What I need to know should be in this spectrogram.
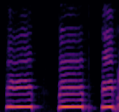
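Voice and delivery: high, loud beep imitation; mock trash compactor beeps; imitated beeping. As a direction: beep like a machine. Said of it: "it starts beeping".

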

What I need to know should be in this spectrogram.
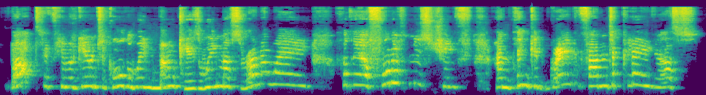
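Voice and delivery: very high, squeaky little mouse voice; squeaky mouse queen. A narrator's reading. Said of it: "in her squeaky little voice".

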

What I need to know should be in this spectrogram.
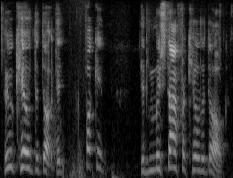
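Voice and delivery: loud, high indignant demand; outraged. Real, not acted. Player discovering his dog dead, shouting at teammates in outrage. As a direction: demand an answer, furious at losing the dog.

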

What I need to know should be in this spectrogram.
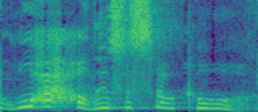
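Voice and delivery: lightly voiced childlike awe; wonder. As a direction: savor the amazement. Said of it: "I've become more".

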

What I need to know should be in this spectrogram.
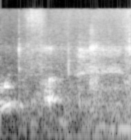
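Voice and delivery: soft, slow, voiceless disbelief; hushed, drawn-out shock; stunned retold reaction. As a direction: let it out slowly under the breath. Stunned after being shot.

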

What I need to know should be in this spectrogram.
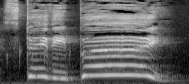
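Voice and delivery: long drawn-out call, high and loud; Australian-sounding drawn-out shout. Real, not acted. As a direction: call across the room, stretching the name out. Calling out to Stevie.

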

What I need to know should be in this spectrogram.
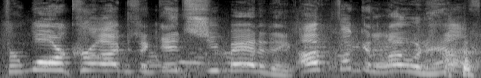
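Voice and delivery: high-pitched shouting game soldier; frantic soldier. Acted. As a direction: rail like a panicked trooper in battle.

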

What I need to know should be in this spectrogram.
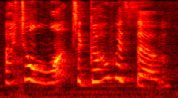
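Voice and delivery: put-on high, slow child's protest; sudden shout. A narrator's reading. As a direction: refuse in a high, upset cry. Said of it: "Matilda shouted suddenly".

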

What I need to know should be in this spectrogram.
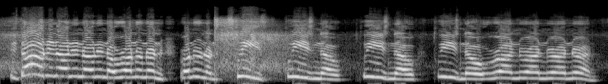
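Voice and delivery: loud, high panicked chant; frantic pleading. Real, not acted. Player fleeing Grandpa, pleading in panic. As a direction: urge herself on in a panic.

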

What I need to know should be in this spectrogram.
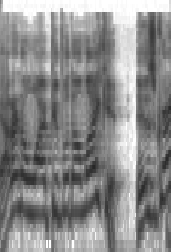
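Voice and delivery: high, fast sarcastic gushing; mock enthusiastic. After inventing a fake plot, sarcastic high gushing. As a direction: gush over it, clearly insincere.

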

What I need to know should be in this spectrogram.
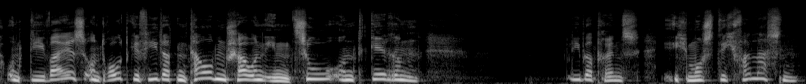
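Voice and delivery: the swallow tells of Egypt, longing and sad; eager swallow. Acted. Schwalbe spricht lange zum Prinzen. (Schwalbe, höher und lebhaft, wehmütig)

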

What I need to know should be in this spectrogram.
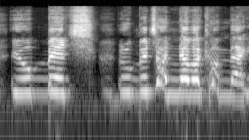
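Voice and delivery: put-on shouted high Indian-accented tantrum; hammed-up outrage in an Indian accent; spurned suitor's Indian-accented yell. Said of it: "she turns him down".

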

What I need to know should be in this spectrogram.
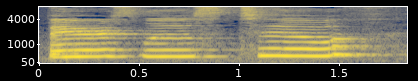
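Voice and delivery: high, loud, drawn out; excited finale. A narrator's reading. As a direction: stretch it out with delight. Story ending exclaimed.

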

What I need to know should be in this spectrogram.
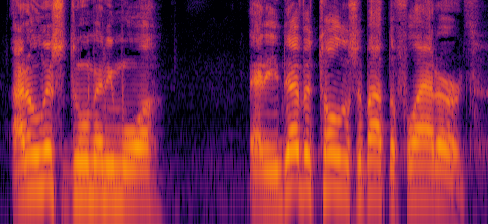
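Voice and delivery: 1 loud rant. Retold or imitated. Retold rant at brother.

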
